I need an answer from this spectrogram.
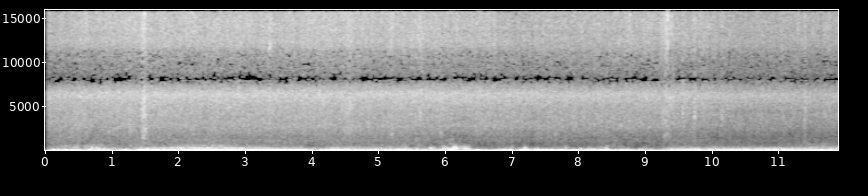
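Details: Heavy low wind rumble buffets the microphone during an outdoor walk, with no animal sound audible.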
